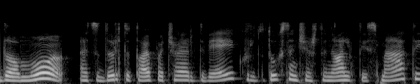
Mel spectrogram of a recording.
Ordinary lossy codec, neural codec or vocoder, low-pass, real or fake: Opus, 32 kbps; none; 7.2 kHz; real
